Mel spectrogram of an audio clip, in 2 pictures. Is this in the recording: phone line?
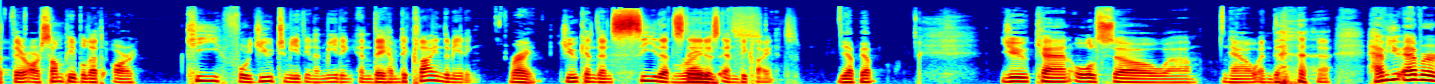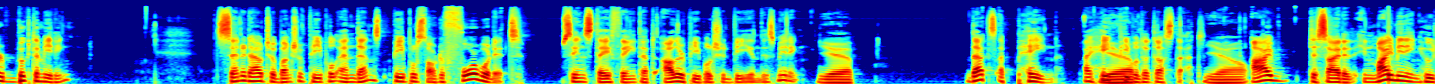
no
